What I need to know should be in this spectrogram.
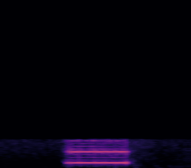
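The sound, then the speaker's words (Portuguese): Voicemail tone before recording a message: one clean electronic beep lasting about half a second, steady in pitch, heard alone against silence. “Grave seu recado. O processo será tarifado após o sinal.”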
